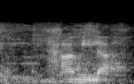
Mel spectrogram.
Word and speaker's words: hamila: Now, today you'll hear someone say hamila. Hamila is the more correct way to say it, but generally, think about it.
